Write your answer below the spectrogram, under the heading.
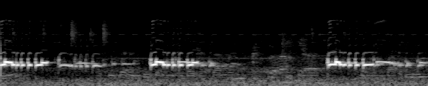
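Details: Lively silver zebra dove (perkutut) song: three bursts of rapid, chattering coo notes, each trailing into a softer drawn-out coo, about two and a half seconds apart.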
